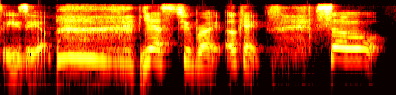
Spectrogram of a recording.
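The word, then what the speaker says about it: EIZO: Is that how you say it, AD? Ezo? That's my monitor. It's Ezio.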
